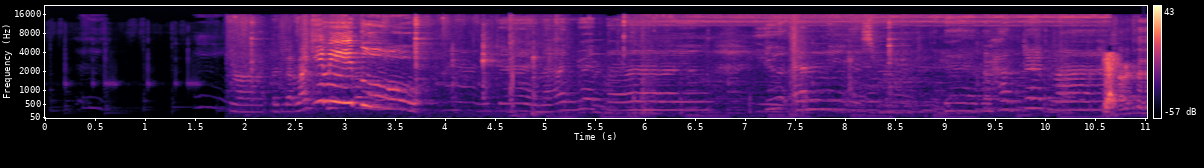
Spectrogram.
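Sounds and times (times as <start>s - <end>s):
music: 0.0s - 11.0s
child singing without words: 3.3s - 10.7s.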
